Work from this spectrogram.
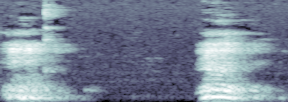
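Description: Two throaty clearing sounds from a man, each a rough guttural burst lasting about half a second, close and clear, separated by a brief silence.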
